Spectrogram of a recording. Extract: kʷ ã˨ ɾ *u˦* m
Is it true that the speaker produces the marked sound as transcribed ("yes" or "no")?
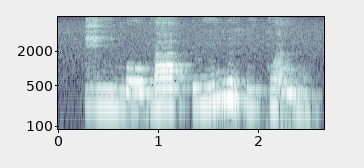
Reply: no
